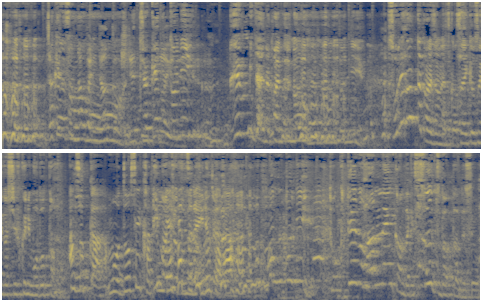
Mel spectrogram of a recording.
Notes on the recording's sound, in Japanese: MALUTA CAFEさんでの公開収録。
